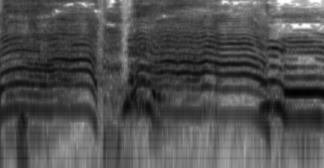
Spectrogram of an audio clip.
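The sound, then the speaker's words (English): A person vocally imitates a wolf's pained yelp: two sharp, high, strained cries with a brief break between them, loud and harmonically rich, voiced without words around them. “and this wolf, ah!”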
